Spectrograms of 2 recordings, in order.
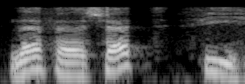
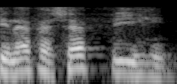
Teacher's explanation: التاء عندي ساكنه، لا برضه لابد من اظهارها وبيان الهمس اللي فيها · Shown in: first take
